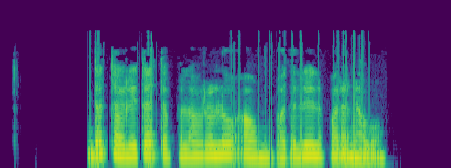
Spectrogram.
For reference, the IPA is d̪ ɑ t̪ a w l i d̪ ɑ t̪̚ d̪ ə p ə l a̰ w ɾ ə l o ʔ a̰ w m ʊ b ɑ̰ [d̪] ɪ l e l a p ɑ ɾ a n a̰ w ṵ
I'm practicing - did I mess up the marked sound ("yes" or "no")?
no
